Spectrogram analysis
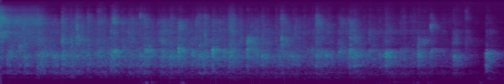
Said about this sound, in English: So thanks to those guys. Quick round of applause for them.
